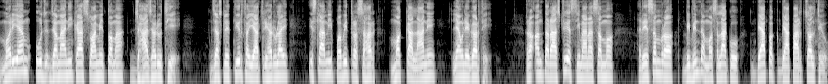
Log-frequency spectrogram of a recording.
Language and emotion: Nepali, neutral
